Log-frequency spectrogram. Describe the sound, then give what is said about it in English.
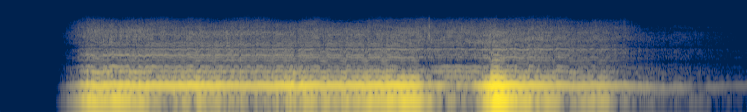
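Buzzing of a flying insect, a steady, loud, droning hum that holds for about four seconds with a slight wavering before fading out. “Buzz.”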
